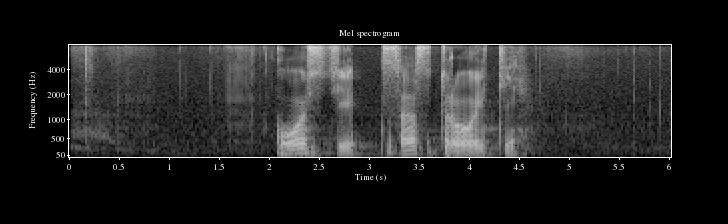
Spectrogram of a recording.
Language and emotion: Russian, neutral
